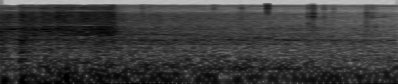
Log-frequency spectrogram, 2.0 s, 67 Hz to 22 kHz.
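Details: 2002 Mazda with code P0302 cylinder 2 misfire that shook the engine: engine starts and settles into an even, steady run without stumble or shake; misfire gone.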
